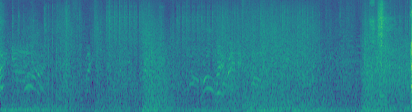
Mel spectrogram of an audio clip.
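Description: Artillery fire in a wartime strategy game: repeated dull booms and bursts of gunfire rolling over a noisy battlefield, loud and continuous with several heavier impacts.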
